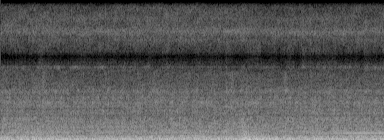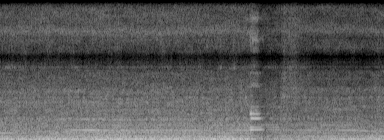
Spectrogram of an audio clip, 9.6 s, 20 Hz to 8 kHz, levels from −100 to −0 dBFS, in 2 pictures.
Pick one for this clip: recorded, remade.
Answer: remade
